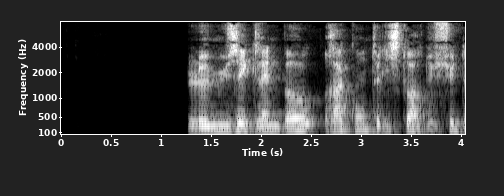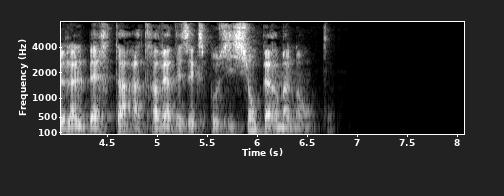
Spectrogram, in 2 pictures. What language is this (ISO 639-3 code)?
fra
